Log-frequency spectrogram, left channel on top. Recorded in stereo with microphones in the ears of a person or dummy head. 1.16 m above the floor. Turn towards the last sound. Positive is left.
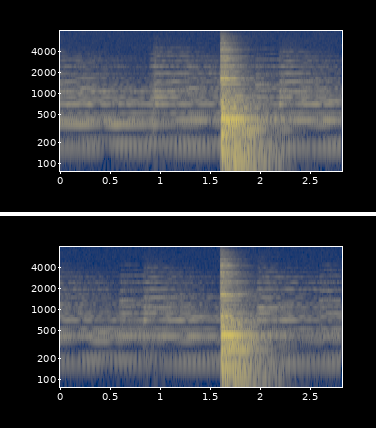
turn(degrees=-15)  # may be behind; listen again after turning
